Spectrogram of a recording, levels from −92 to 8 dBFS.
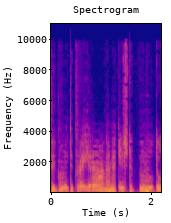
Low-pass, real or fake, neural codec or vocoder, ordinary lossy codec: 9.9 kHz; fake; codec, 44.1 kHz, 0.9 kbps, DAC; AAC, 32 kbps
